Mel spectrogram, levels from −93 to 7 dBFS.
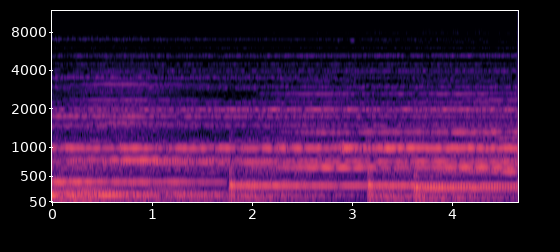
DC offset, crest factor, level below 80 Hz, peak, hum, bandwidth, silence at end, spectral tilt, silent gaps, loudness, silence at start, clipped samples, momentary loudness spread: under 0.1%; 12 dB; -60 dBFS; -22 dBFS; none; 7.6 kHz; 0 s; -8.5 dB/octave; none; -35 LUFS; 0 s; under 0.1%; 5 LU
